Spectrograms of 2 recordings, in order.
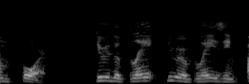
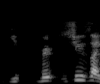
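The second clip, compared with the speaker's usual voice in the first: ordinary talk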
